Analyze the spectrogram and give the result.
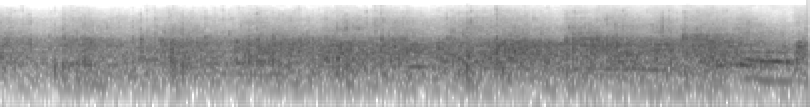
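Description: A crowd applauds steadily, a dense wash of many hands clapping at once that holds its level throughout, with a faint murmur of voices mixed in.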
